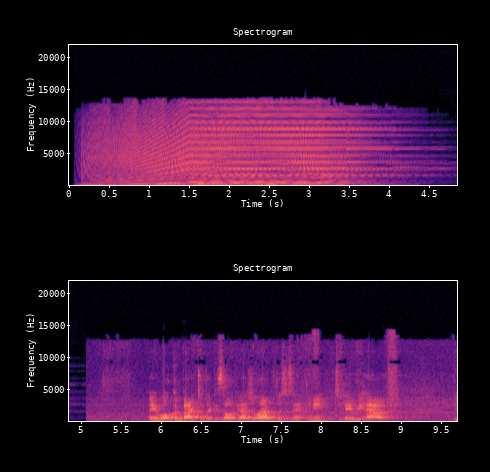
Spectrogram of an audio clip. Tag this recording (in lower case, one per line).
synthesizer
speech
